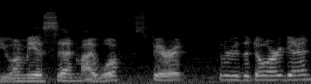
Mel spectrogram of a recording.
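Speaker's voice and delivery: hushed, half-whispered stage whisper, acted. Voicing a character who offers to send a wolf spirit: half-whispering in character. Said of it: "I whisper".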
